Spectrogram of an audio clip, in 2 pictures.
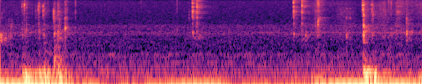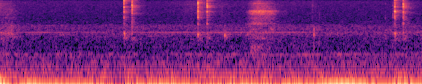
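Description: Scattered computer keyboard keystrokes and mouse clicks, about ten sharp single clicks spread unevenly over several seconds.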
